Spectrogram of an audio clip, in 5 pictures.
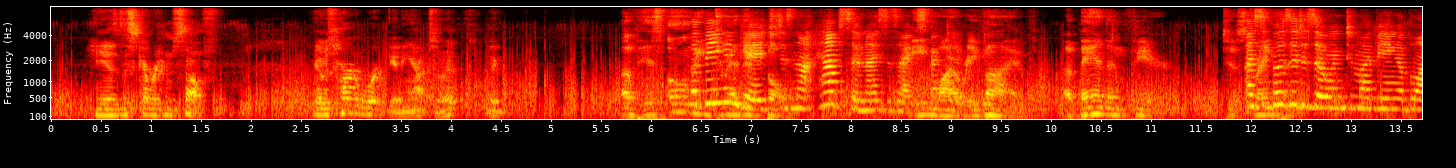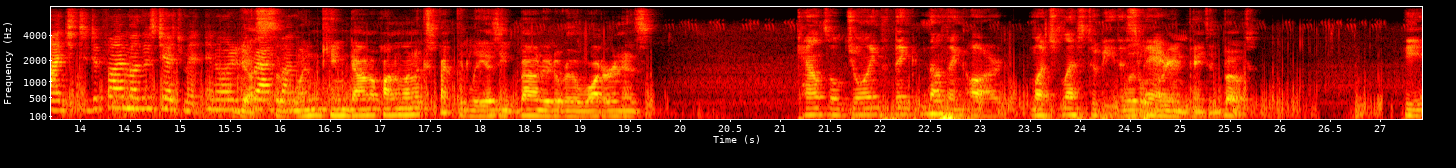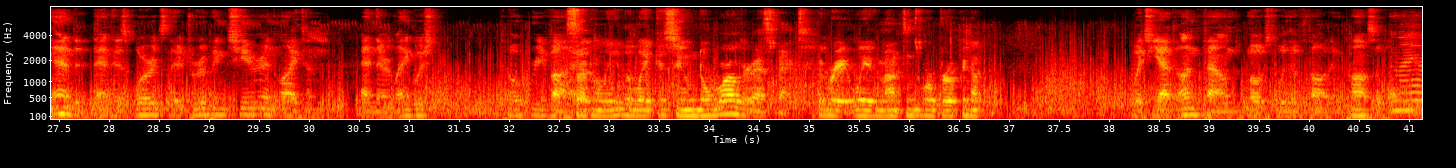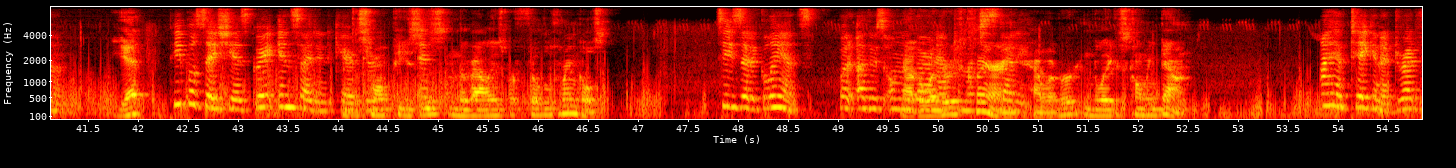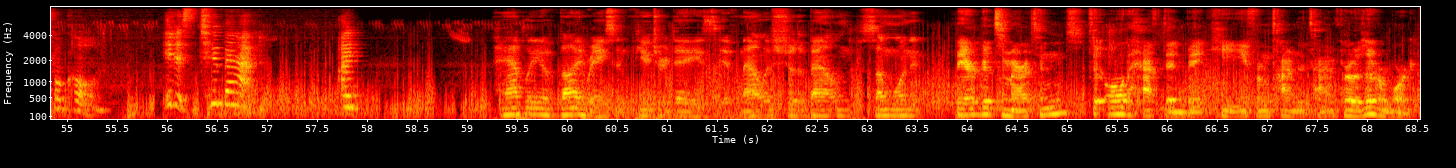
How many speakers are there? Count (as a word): three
